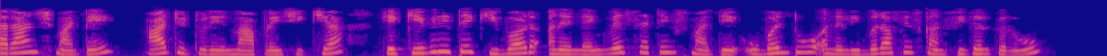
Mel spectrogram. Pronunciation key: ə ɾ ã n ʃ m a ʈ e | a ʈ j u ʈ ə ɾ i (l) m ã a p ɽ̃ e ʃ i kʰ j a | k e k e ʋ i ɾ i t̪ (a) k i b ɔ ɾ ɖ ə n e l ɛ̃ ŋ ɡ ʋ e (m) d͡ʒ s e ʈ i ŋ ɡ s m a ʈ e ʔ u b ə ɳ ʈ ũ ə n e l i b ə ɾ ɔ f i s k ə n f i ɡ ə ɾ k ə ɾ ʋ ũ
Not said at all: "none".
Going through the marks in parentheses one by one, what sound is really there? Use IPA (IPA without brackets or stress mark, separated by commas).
l, e, none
